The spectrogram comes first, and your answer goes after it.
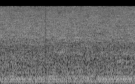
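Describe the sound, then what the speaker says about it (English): A steady, loud hiss of cooking spray held continuously for over a second onto a baking sheet, close by. "So spray your sheet."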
